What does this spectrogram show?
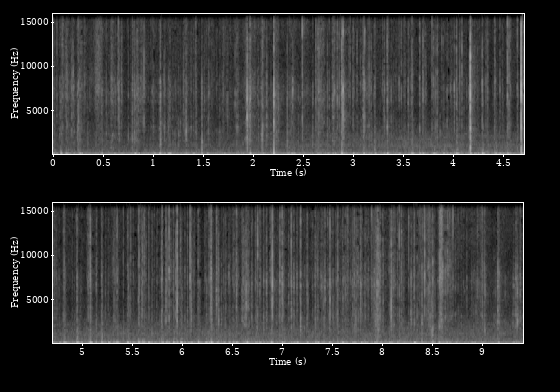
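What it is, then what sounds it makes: Wicker basket scratched. An empty, small, hollow woven wicker duck basket is held in the hands and scratched along its weave with fingernails. Dense, rapid dry scratches and clicks crackle throughout over a low rumble. The scratching is quiet and continuous, with brief bright ticks that die away almost instantly.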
